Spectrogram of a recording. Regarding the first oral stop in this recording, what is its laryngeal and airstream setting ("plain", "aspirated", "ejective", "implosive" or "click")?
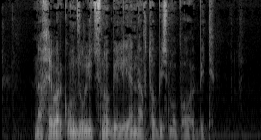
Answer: ejective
